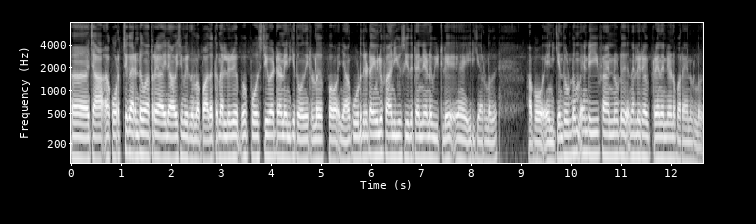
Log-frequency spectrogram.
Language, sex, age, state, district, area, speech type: Malayalam, male, 45-60, Kerala, Wayanad, rural, spontaneous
